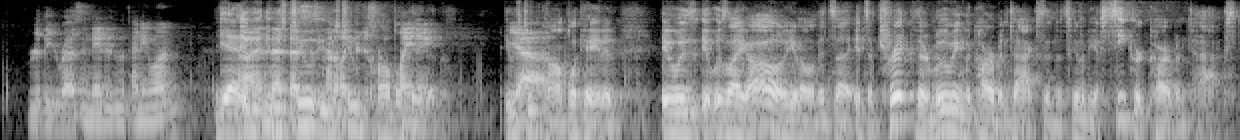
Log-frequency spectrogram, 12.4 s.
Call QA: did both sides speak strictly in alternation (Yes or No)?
No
